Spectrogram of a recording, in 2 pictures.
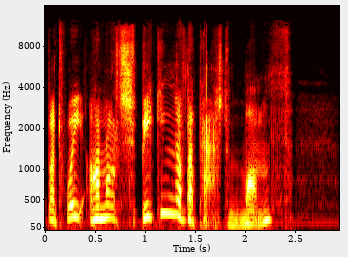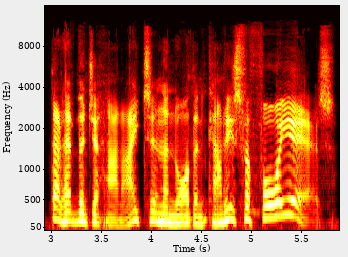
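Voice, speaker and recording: A man reading an audiobook, voicing an earnest male government gentleman who speaks emphatically and exclaims in surprise. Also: fairly high pitch, huge pitch swings, normal speed, no room sound, studio quality, voice pushed up. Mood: grave.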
